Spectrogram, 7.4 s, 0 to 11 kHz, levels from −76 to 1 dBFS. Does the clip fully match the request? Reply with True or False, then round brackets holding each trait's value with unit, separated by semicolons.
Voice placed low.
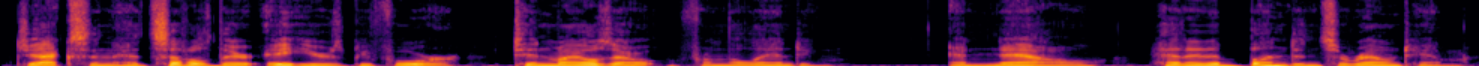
True (130 Hz)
